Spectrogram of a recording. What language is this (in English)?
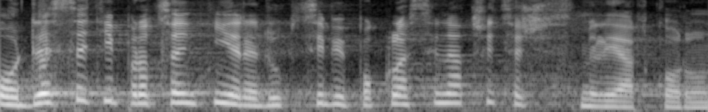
Czech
